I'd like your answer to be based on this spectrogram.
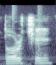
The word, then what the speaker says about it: Torche: Eh, y bueno, pues dentro de las bandas que han grabado, Además de Daughter está Torche. ¿Sí se pronuncia Torche? Torch. – Ajá, Torche.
